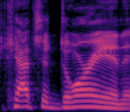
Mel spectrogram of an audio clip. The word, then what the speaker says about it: Khachadourian: Hey guys, I'm really excited to introduce our guest on the show today, Josh Khachadourian. And yes, I did pronounce that right.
